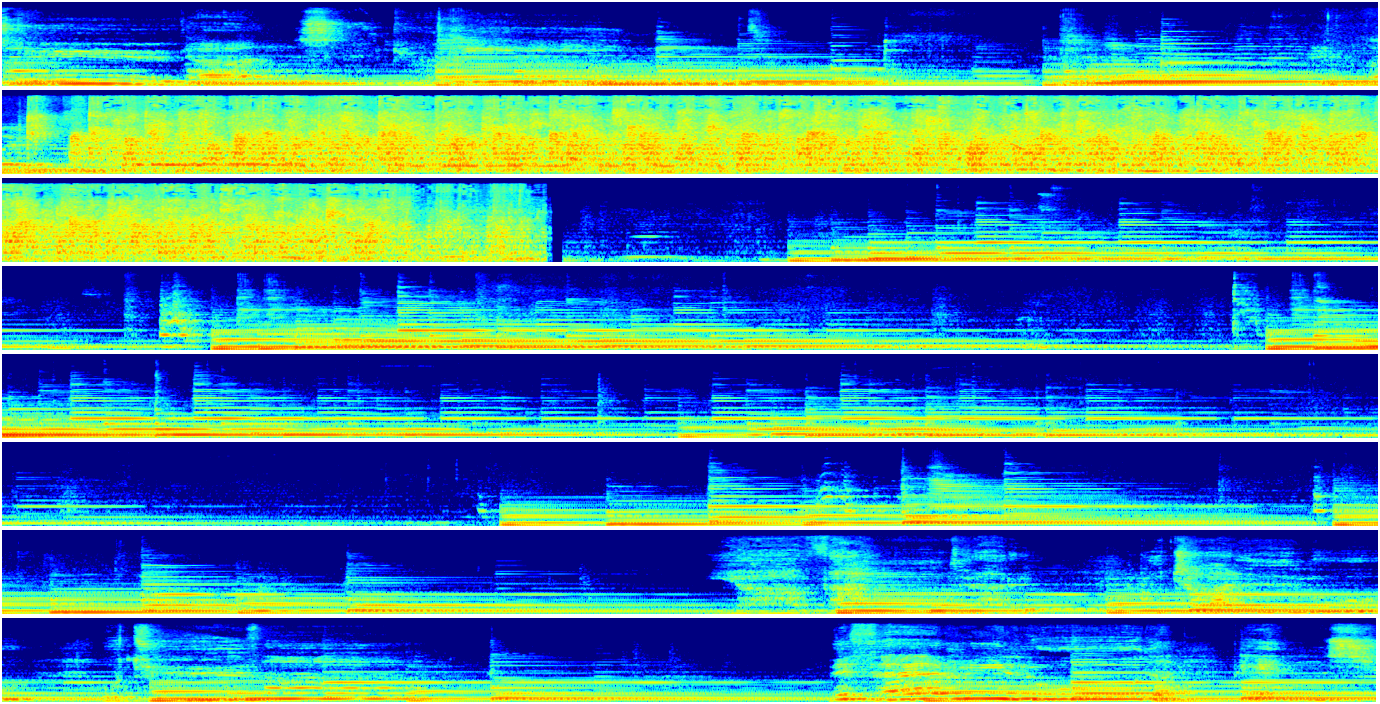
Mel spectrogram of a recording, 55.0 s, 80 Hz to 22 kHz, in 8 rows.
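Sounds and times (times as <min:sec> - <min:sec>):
classical guitar plucked chords: 0:00.0 - 0:55.0
audience applauding: 0:06.6 - 0:16.6.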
